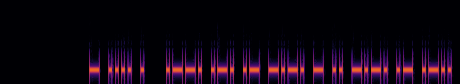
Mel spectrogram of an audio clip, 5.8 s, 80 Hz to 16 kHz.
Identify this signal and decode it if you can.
Morse code, heard as a keyed tone, about 30 wpm, 700 Hz. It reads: THE PRACTICAL
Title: Sentences from Top 1400 Words 30wpm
